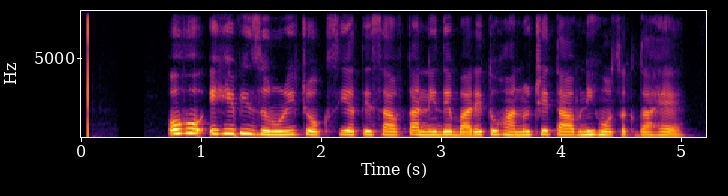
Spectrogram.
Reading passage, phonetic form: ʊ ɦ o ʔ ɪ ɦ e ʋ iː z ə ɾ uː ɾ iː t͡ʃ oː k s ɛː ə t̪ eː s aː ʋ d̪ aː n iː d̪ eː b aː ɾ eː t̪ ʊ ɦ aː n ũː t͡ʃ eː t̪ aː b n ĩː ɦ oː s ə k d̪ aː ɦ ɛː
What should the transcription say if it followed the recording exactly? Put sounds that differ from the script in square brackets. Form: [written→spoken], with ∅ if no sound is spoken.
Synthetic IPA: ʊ ɦ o ʔ ɪ ɦ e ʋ iː z ə ɾ uː ɾ iː t͡ʃ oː k s [ɛː→iː] ə t̪ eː s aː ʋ [d̪→t̪] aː n iː d̪ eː b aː ɾ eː t̪ ʊ ɦ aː n ũː t͡ʃ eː t̪ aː b n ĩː ɦ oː s ə k d̪ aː ɦ ɛː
